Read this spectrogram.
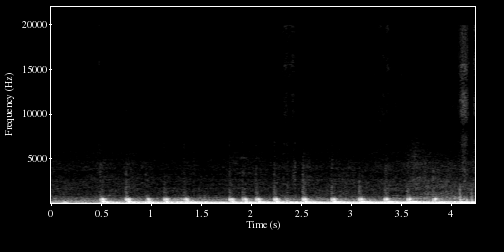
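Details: Honda Civic G10 with irregular low thumps, about three to four per second, over a steady hum as the steering is turned; suspension noise from a dry, binding strut top bearing.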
